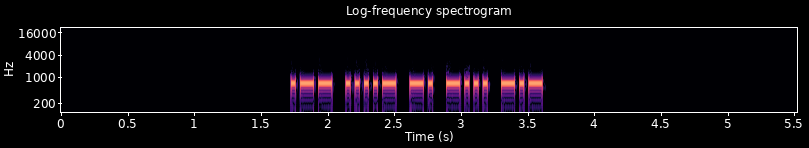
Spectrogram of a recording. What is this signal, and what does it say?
Morse code, heard as a keyed tone, about 36 wpm, 700 Hz. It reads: W4NBK
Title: USA Call Signs - 5 Characters - Repeated 2x - 35wpm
